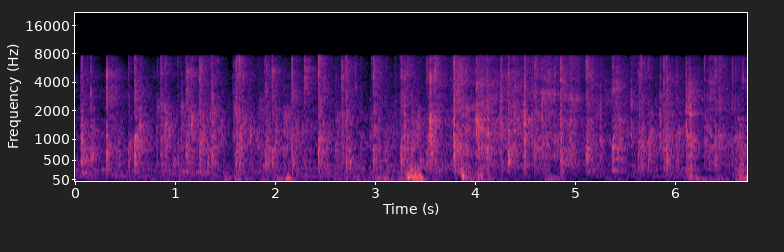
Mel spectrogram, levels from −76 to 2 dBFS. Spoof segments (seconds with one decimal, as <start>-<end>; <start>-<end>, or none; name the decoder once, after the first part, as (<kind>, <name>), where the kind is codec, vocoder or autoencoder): 0.0-0.4 (codec, SNAC); 3.5-5.5; 6.1-6.7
